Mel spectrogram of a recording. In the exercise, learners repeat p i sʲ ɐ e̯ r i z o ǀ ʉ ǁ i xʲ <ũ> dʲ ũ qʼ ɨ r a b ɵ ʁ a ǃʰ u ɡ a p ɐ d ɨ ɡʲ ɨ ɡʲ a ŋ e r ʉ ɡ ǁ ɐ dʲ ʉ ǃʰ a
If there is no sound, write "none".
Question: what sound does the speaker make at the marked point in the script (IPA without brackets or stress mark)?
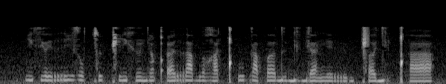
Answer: õ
